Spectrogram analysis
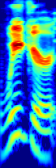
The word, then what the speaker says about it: Uyghur: So Uyghur, that's Uyghurs, the Uyghur people.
